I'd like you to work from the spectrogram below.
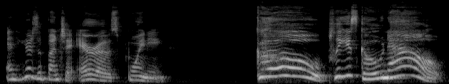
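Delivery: ordinary delivery, nothing marked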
